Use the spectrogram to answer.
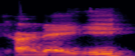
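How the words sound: The name is said the Scottish way. "being Scottish, you would say Carnegie"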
